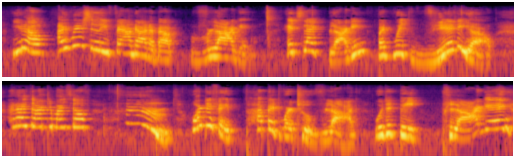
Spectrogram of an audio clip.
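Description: A cartoonish character voice speaks at a high pitch and a fairly slow pace. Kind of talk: casual talk to camera. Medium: puppet. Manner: upbeat.

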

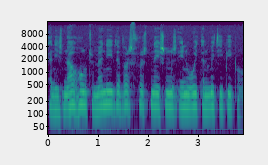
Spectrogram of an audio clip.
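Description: A man speaks at a moderate pace in a dark, mellow tone with monotone, flat intonation. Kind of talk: formal scripted meeting opening. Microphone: video call.

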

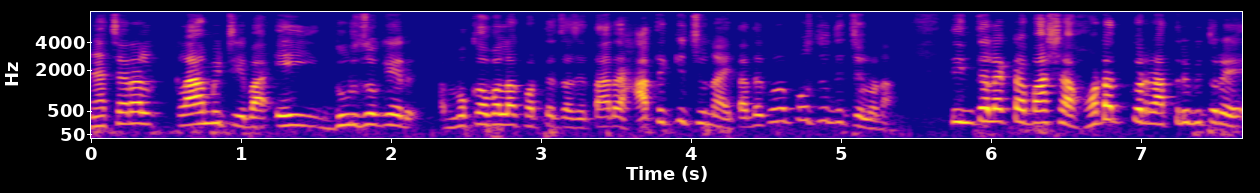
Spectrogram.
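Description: A man speaks in a raised, projected voice, high-pitched, with a bright, sharp tone. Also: ordinary pitch variation. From Barishal, Bangladesh. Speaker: teacher. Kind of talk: live appeal. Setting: room in his home, live stream.

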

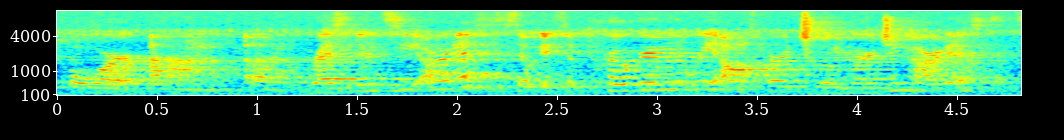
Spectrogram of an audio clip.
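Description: A woman talks at a fairly quick pace. Strong room echo and noticeable background noise fill the recording. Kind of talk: interview answer. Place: hall.

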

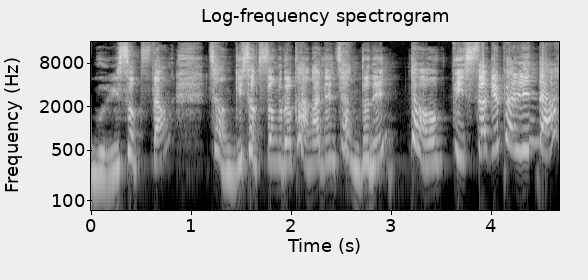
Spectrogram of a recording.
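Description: A put-on character voice at an extremely high pitch moves at a moderate pace with very wide pitch swings. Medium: audio drama. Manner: archaic, commanding speech.

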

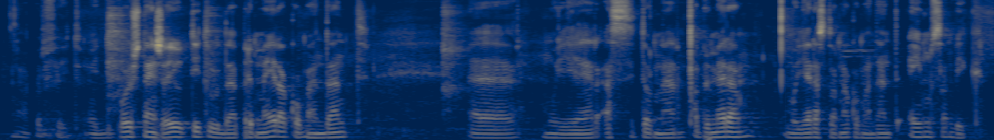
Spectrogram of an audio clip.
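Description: A man speaks at a fairly low pitch with monotone, flat intonation. Light background noise can be heard. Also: moderate pace. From Mozambique. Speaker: aviation YouTuber and podcast host; aviation YouTuber, podcast host. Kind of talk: interview. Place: studio. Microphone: studio mic.

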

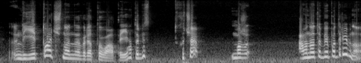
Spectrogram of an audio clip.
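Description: A man puts on a character voice, pitched high, with very wide pitch swings at a very fast pace. The sound is dry and close with no echo, over light background noise. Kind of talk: comic overacting. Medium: fan dub.

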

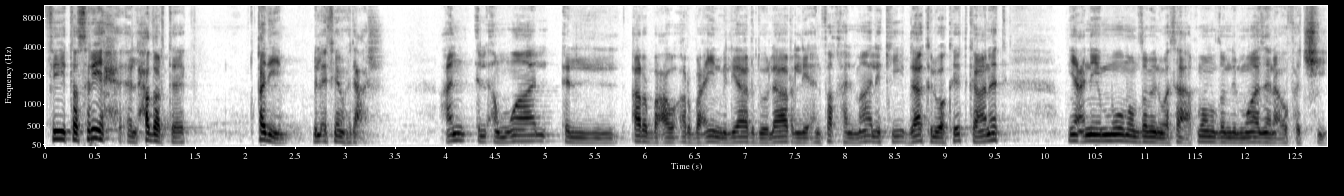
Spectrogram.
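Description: Ordinary pitch variation marks this man's medium-pitched voice, delivered at a moderate pace. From Iraq. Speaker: TV talk show host. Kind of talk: political interview. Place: hall. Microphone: lapel.

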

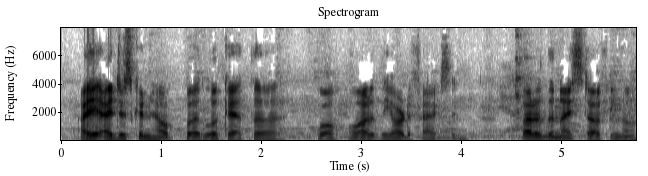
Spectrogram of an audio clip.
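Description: This man's voice comes with faint music in the background. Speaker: food vlogger. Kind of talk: casual vlog chat. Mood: pleased, relaxed. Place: cafe. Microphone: phone near.

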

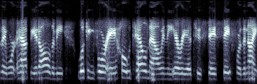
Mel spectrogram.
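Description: A plain, everyday voice speaks here, keeping its intonation fairly even. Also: woman. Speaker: field reporter. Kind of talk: radio newsreading. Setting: outdoors.

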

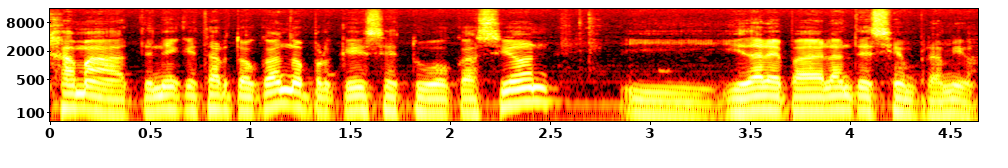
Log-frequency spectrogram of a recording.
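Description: An Argentine accent carries lively intonation at a very fast pace. Light background noise sits behind the voice. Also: man. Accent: Rioplatense Argentine Spanish. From Argentina. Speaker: keyboardist and arranger; interviewee. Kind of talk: interview. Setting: radio studio. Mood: warm, heartfelt. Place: street. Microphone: handheld.

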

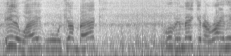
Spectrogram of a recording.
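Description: Speech comes at a moderate pace. The sound is dry with no echo, and there is noticeable background noise. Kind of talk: casual moto vlog chat. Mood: relaxed, enthusiastic about bike. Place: motorbike. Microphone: helmet.

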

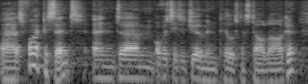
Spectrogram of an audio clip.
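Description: The voice has a dark, mellow tone and is somewhat breathy. It moves at a fairly quick pace over light background noise. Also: man. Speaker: beer reviewer. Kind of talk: casual vlog chat. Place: home room. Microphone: phone near.

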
